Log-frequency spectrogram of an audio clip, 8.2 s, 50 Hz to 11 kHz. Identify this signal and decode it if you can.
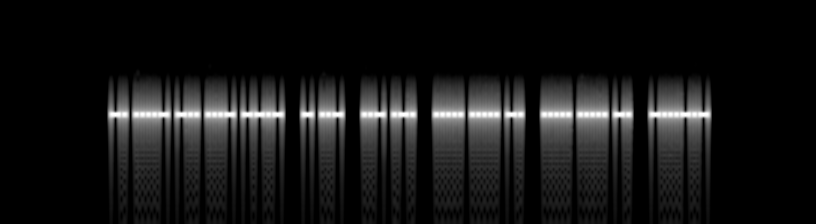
Morse code, heard as a keyed tone, about 40 wpm, 700 Hz. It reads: N4DVQ TU UR 55N 55N <BK>
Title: Common QSO Phrases Encore 40wpm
